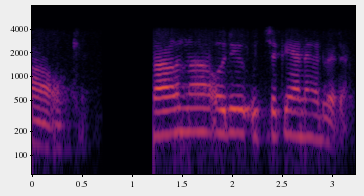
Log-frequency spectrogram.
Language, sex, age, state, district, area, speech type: Malayalam, male, 18-30, Kerala, Malappuram, rural, conversation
